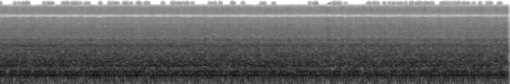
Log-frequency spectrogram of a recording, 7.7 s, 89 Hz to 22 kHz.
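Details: Hoover Link HL1682D3 washing machine, badly damaged, door seal twisted, on spin: loud steady churning roar with constant clattering rattle, badly damaged cabinet shaking and banging as drum turns, extremely loud; still works.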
